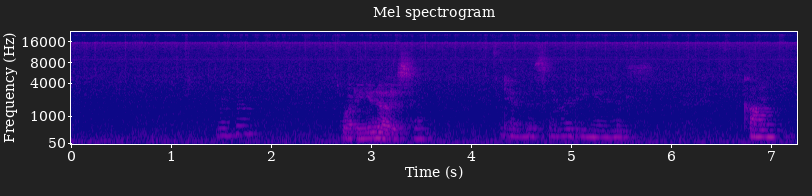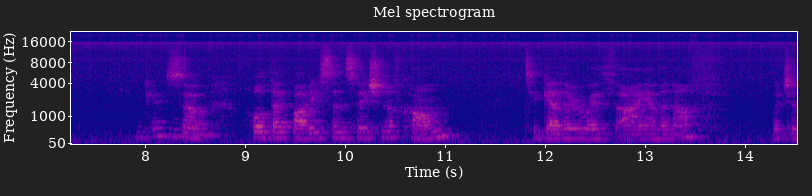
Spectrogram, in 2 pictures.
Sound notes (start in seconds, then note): 4.8 speaking faintly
